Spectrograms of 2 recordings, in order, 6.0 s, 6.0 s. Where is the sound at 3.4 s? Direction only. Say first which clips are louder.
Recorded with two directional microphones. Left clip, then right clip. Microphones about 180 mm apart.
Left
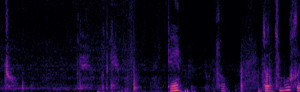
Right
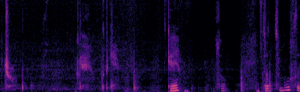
Right 2 dB; 35° right (ahead or behind).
